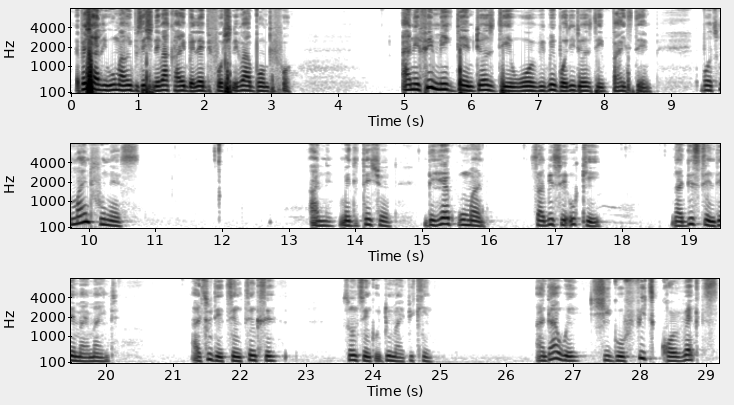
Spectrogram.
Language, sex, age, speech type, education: Nigerian Pidgin, female, 30-45, spontaneous, tertiary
